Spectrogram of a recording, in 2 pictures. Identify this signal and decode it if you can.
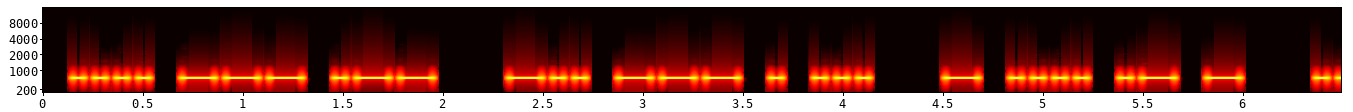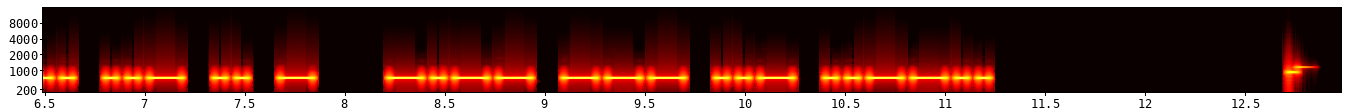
Morse code, heard as a keyed tone, about 22 wpm, 700 Hz. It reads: HOW DOES THAT SUIT YOU?
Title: Sentences from Top 1600 Words 22wpm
